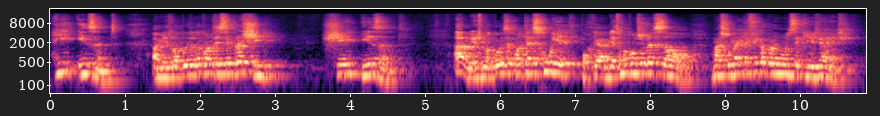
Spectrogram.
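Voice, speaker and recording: A man's voice: high-pitched, a little fast. A Brazilian man teaching English grammar in a chatty way, often checking in with his students as he writes on a board. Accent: Brazilian Portuguese. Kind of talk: explaining grammar at a whiteboard. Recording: echoey room.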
